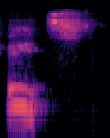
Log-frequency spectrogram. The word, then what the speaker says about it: K8s: of days ago that k8s which is short for kubernetes is actually pronounced Cates no new anyway if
